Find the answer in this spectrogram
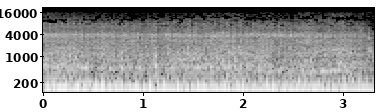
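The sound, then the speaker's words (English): A motorized bicycle's small engine idles steadily with a low, constant hum and a faint high whine, loud, running without pause for the whole stretch before cutting off abruptly at the end. “They are now the biggest makers of motorized bicycles in America.”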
